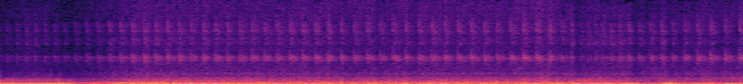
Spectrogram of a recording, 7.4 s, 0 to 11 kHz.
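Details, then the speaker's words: Naturally aspirated C6 Corvette V8 idling with both belts off, uneven rhythmic knock and squawky chirp, seemingly mid-motor; rod bearing suspected, not confirmed, reportedly worsening. "so there you have it that's the noise it's pretty nasty squawk sound it's kind of a knock and a squawk all at the same time"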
